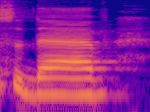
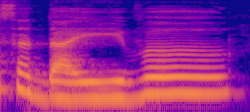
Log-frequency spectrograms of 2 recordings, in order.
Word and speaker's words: सदैव: इसका यह उच्चारण जैसे आप सदैव लिखा होता है। आप बोलते हैं सदैव। संस्कृत में उसको बोलना है सदैव।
